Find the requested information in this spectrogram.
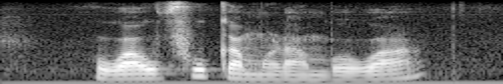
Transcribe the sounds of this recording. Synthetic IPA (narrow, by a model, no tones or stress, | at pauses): waup̪fʰukʼamuɺambɔwa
